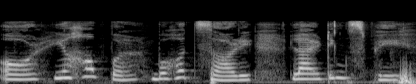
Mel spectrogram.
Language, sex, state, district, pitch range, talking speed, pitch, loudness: Hindi, female, Himachal Pradesh, Shimla, 215-300 Hz, 100 wpm, 245 Hz, -18 LUFS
